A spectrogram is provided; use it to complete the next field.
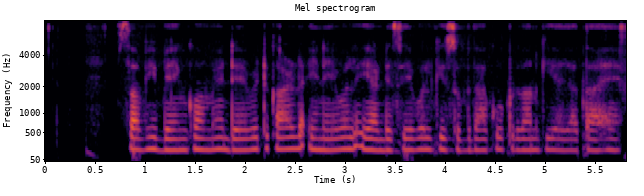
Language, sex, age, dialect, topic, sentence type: Hindi, female, 18-24, Kanauji Braj Bhasha, banking, statement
